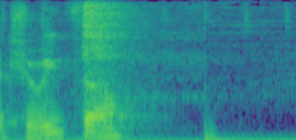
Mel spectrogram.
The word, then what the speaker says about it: chorizo: here calling it a chorizo what chorito because in spanish the i think the zed is pronounced with a fur sound really useful i think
